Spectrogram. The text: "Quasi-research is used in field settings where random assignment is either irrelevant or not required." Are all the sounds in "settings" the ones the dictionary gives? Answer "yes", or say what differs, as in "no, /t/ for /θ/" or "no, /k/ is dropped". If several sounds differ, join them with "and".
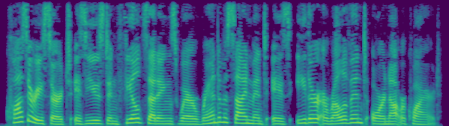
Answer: yes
